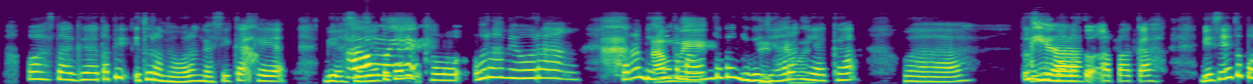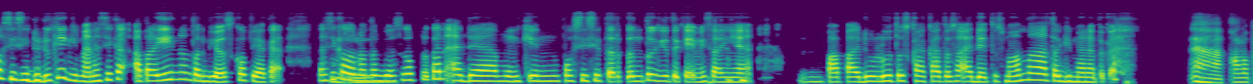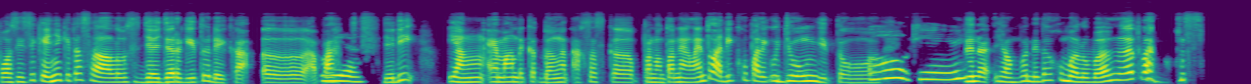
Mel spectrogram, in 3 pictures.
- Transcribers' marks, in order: tapping; laughing while speaking: "Rame"; other background noise; chuckle; laughing while speaking: "Kak?"
- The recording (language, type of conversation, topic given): Indonesian, podcast, Punya momen nonton bareng keluarga yang selalu kamu ingat?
